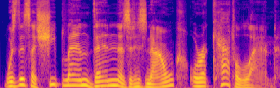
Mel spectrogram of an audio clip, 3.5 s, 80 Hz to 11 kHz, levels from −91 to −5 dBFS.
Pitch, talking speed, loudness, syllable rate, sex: 150 Hz, 240 wpm, -17 LUFS, 4.7 syllables/s, male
